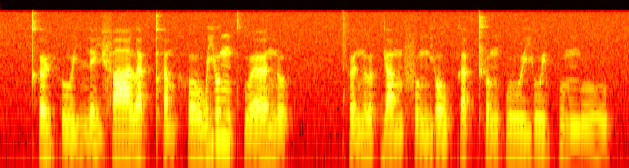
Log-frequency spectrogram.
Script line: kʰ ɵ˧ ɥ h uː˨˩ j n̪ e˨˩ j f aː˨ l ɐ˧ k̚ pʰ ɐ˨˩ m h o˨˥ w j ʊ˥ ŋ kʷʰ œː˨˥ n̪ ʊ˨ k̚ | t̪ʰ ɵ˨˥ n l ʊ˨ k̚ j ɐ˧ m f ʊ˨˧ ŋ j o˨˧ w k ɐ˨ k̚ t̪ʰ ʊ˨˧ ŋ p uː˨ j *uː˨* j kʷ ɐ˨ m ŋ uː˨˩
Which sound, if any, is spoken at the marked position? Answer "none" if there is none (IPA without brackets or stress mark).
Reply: uː˨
